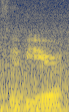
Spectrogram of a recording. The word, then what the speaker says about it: Faviere: wall street journal i'm here with joe joel february yep you said it right i'm impressed dude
